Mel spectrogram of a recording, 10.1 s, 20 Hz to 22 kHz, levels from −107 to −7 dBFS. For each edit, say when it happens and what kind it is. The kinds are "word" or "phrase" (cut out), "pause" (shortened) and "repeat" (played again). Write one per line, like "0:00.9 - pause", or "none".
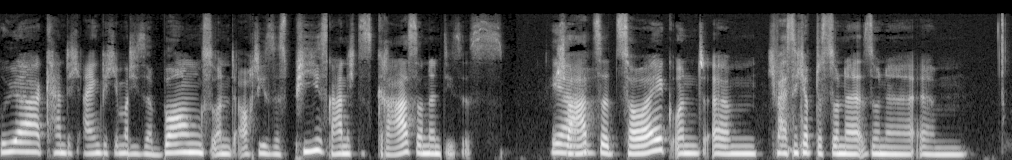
0:01.3 - word
0:03.3 - word
0:04.4 - word
0:07.6 - pause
